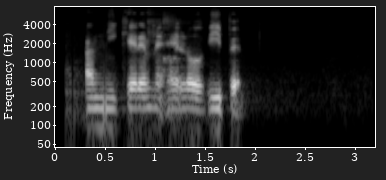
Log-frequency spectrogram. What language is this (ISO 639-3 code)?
grn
